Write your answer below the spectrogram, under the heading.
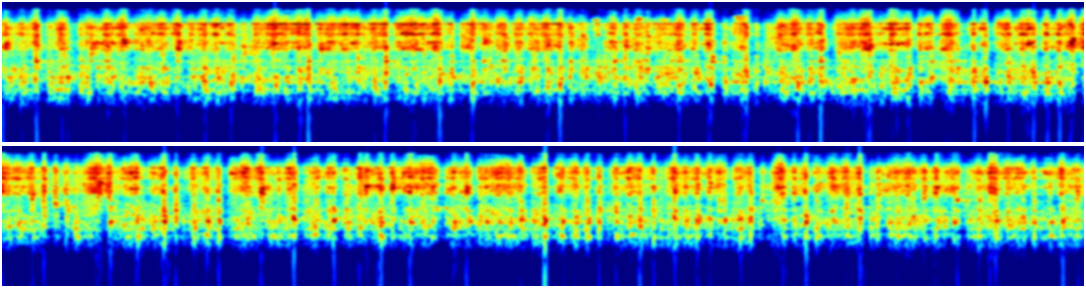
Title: Hoover washing machine making loud noise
